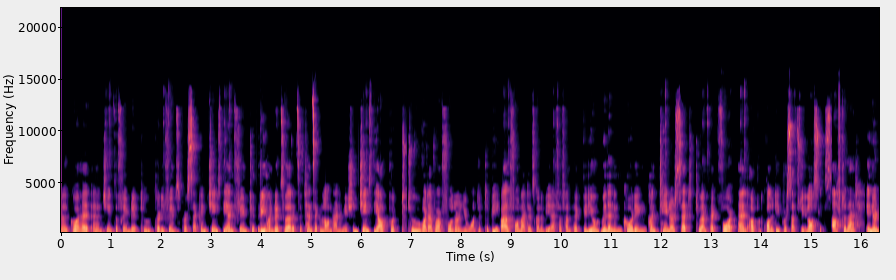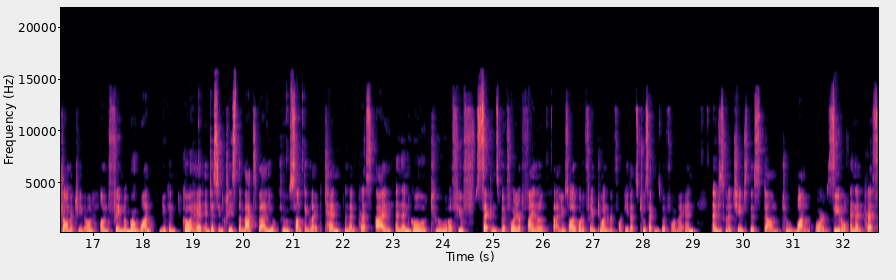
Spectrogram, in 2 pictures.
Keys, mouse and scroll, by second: 0.9-2.3 drag, 3.3-4.9 drag, 4.5 0, 6.0 scroll down 1, 6.1-7.6 drag, 7.2 /, 8.6 scroll down 1, 8.9-10.2 drag, 10.5-10.9 scroll down 3, 10.9 click, 12.0-13.2 drag, 13.6-14.9 drag, 15.3 middle click, 15.3 scroll down 2, 16.0 middle click, 16.0 scroll up 3, 16.6 scroll up 1, 17.0 drag, 19.1-21.9 drag, 23.0-23.3 scroll down 2, 23.0 i, 26.5-27.0 drag, 29.2-32.0 drag.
